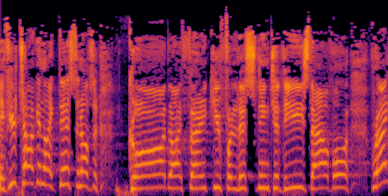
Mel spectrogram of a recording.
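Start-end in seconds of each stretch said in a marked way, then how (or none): 1.6-4.4 put-on, fake pious churchy performance tone. Speaking to a group about fake praying, demonstrating a mock pious prayer voice. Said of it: "If your voice changes when you start praying".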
